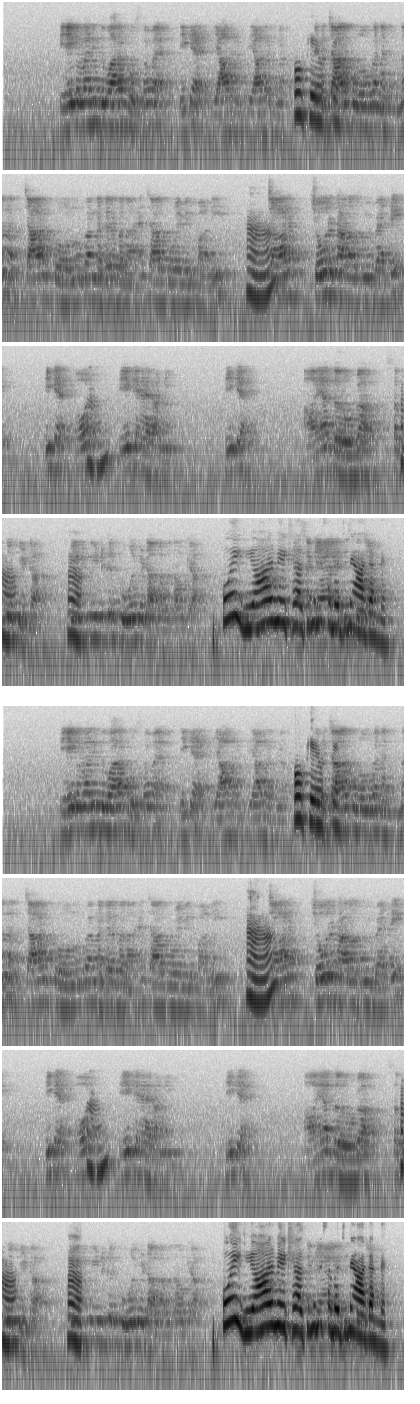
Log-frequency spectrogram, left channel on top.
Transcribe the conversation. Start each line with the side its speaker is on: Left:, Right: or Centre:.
Left: एक बारी दोबारा पूछता हूँ मैं ठीक है याद रख याद रखना
Right: Okay
Left: देखो
Right: okay
Left: चार कुओं का न, ना चार कोनों का नगर बना है चार कुएं बिन पानी
Right: हाँ
Left: चार चोर अठारह उसमें बैठे ठीक है और
Right: हाँ
Left: एक है रानी ठीक है आया दरोगा सबको
Right: हाँ
Left: पीटा
Right: हाँ
Left: पीट पीट कर कुएं में डाला बताओ क्या
Right: कोई यार मेरे ख्याल
Left: ऐसा
Right: से मुझे
Left: क्या
Right: समझ
Left: है जिसके
Right: में आ
Left: चार
Right: रहा है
